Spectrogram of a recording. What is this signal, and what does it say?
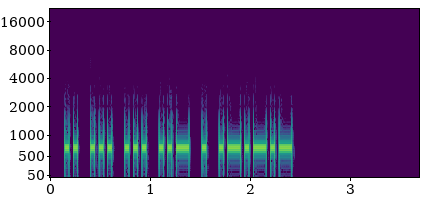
Morse code, heard as a keyed tone, about 28 wpm, 700 Hz. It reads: ISSUE.
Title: Sentences from Top 900 Words 28wpm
